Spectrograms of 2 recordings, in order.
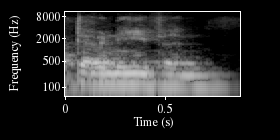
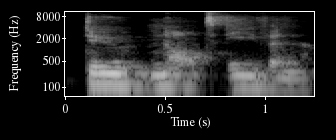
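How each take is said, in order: First: Not is contracted and joined to do. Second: Not is said as a separate full word. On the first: "it's kind of hidden in the contractions" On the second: "we teach this as not even"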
